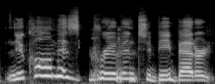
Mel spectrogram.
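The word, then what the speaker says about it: Nucalm: love Seinfeld but I it's not like the new Cal that we use to fall asleep to so I will say new Cal has proven to be better no disrespect to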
